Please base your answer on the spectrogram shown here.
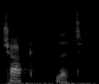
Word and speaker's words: chocolate: before about this word chocolate in English is pronounced Chuck lit okay chocolate and then we talked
